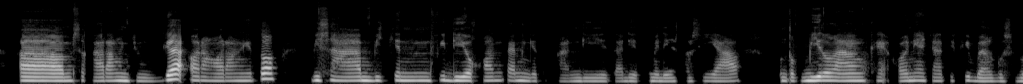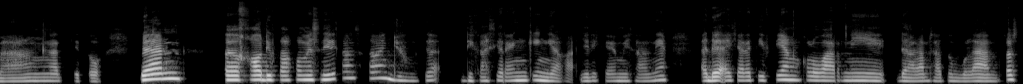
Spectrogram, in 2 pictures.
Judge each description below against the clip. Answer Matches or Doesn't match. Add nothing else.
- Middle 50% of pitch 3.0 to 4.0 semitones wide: Doesn't match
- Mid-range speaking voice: Matches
